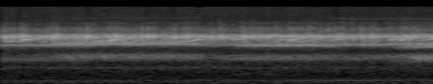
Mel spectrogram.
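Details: Tree frogs calling at night in the backwoods of North Carolina, a dense unbroken chorus of high, shrill trilling with steady layered tones and a fainter lower band, no single caller standing out.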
